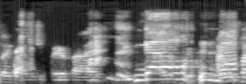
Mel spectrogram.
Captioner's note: laughs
